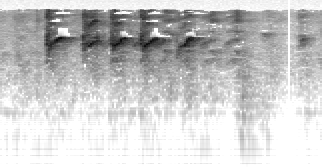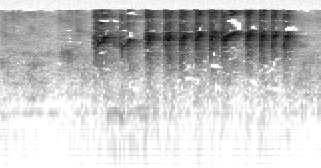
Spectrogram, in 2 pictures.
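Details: Oriental white-eye singing vigorously, recorded for tutoring songbirds and luring wild birds: two bursts of high, thin, rapid chirps, each slurring slightly upward, repeated about three per second, with a quiet gap between bursts.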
